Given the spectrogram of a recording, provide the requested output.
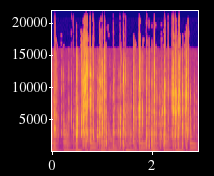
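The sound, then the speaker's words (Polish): Continuous crinkling and crackling of a plastic candy wrapper being handled, with dense irregular snaps over a steady low tonal hum or music beneath. “Gdybym miał stopniować, co najbardziej podnosi ciśnienie, to na miejscu trzecim ustawiłbym szelest papierków na równi ze smrodem jakiegoś domowego żarcia.”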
